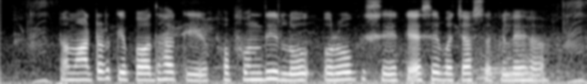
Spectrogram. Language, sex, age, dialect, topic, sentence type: Magahi, female, 25-30, Western, agriculture, question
